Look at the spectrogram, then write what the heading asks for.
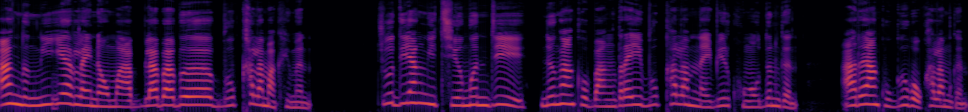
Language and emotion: Bodo, disgusted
